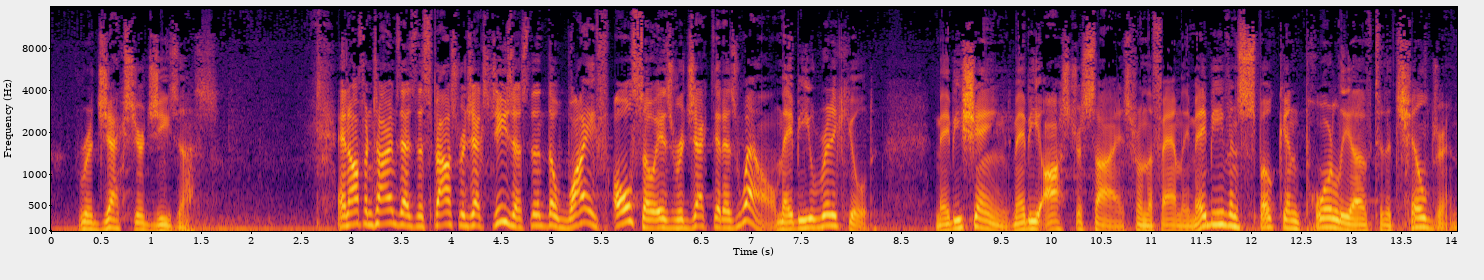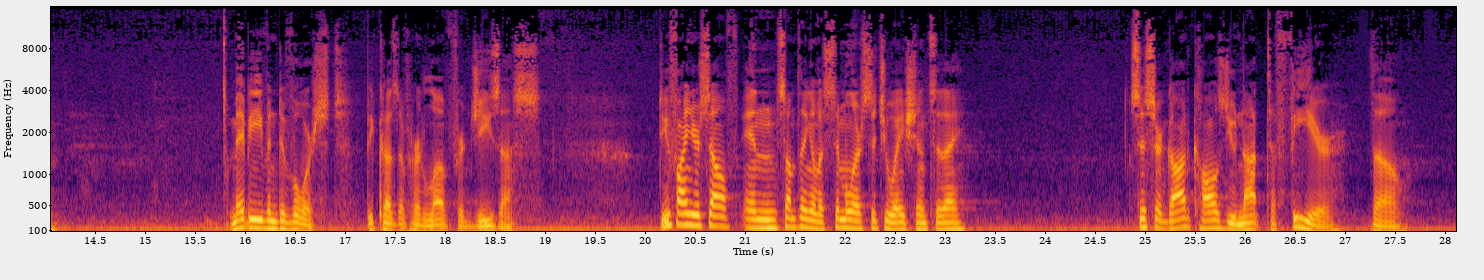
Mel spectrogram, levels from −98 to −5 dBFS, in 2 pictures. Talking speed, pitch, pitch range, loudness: 135 wpm, 120 Hz, 100-145 Hz, -19 LUFS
